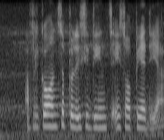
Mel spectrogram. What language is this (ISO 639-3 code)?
afr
